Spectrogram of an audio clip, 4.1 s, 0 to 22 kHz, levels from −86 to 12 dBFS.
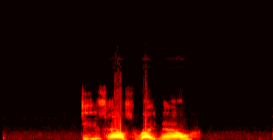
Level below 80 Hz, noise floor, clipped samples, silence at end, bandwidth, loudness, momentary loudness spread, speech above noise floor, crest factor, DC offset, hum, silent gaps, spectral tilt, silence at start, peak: -72 dBFS; -68 dBFS; under 0.1%; 1.2 s; 8 kHz; -14 LUFS; 18 LU; 54 dB; 18 dB; under 0.1%; none; none; -5 dB/octave; 1.2 s; 0 dBFS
